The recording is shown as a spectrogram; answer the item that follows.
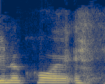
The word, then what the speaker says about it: Unicoi: Unicoi? Is that right? – Unicoi. – It's like, it sounds like unicorn. – It's similar to a unicorn.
